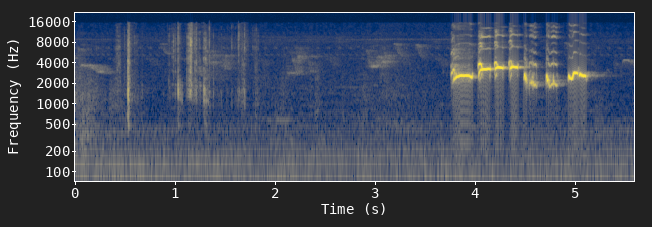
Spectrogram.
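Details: Orange-headed thrush song used as a lure to make other birds sing. A quiet start with a few faint clicks gives way to a short burst of rich, warbling whistled phrases, varied and quickly changing in pitch, lasting about one and a half seconds.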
